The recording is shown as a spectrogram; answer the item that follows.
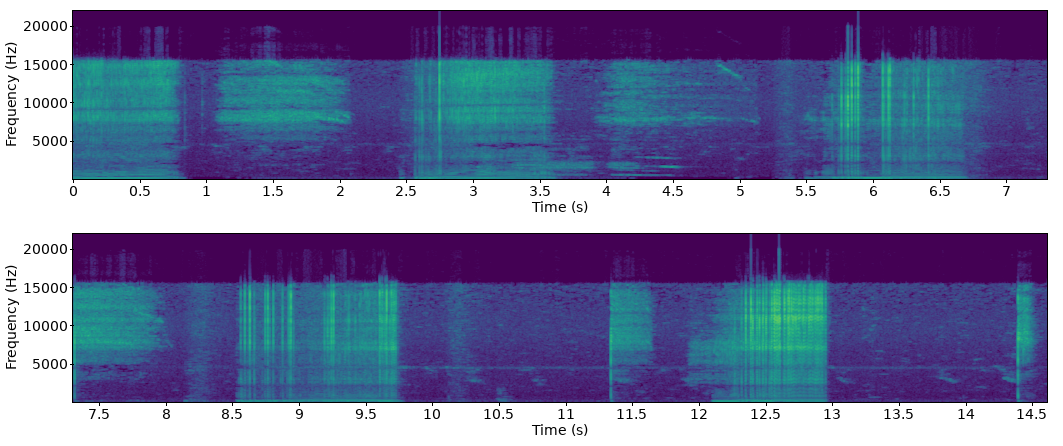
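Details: Sleeping pet cat, one of two named Tayen and Lilu who both have colds, snoring through a blocked nose: harsh, raspy breaths in loud bursts, each about a second long, recurring every two to three seconds with brief quiet gaps.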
